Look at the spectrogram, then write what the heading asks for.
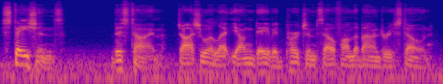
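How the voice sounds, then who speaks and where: A man reading a scripted dramatic story in a measured, deliberate storytelling manner. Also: a bass voice, a little hiss or hum. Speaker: audiobook narrator.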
